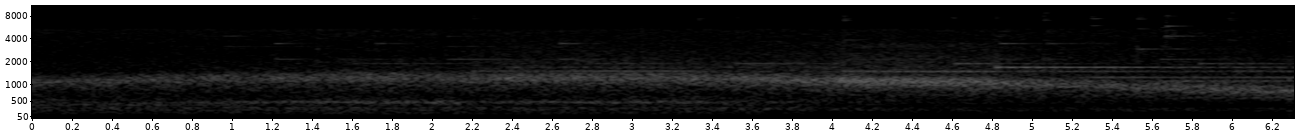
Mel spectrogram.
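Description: Near silence: a faint, even hiss, with a few faint steady tones coming in over the second half.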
